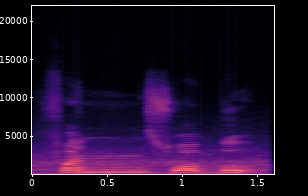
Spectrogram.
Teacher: با کی آواز پلٹ رہی ہے، اس کا مطلب کہ ہم اس پر قلقلہ کر رہے ہیں، اس کو ہلا رہے ہیں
